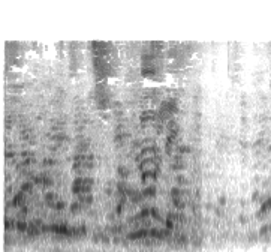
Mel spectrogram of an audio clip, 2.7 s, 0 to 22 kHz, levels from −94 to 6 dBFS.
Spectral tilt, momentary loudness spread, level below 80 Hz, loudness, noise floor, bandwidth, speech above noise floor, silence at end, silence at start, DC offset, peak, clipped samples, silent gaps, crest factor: -1.5 dB/octave; 11 LU; -66 dBFS; -21 LUFS; -54 dBFS; 11.5 kHz; 33 dB; 0 s; 0.05 s; under 0.1%; -4 dBFS; under 0.1%; none; 18 dB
